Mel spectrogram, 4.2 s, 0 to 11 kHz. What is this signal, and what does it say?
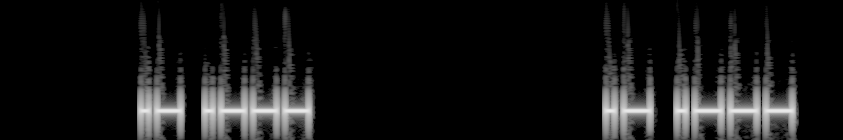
Morse code, heard as a keyed tone, about 28 wpm, 700 Hz. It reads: AJ AJ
